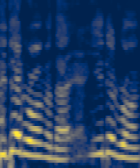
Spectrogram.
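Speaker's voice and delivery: ordinary delivery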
